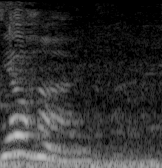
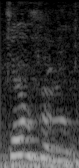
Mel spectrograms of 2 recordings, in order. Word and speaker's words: Joan: It's Johan, not Johan.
